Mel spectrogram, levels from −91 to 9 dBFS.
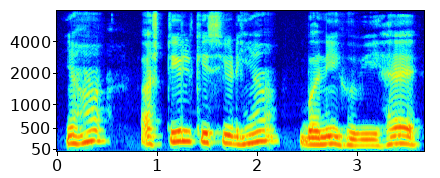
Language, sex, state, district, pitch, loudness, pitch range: Hindi, male, Jharkhand, Ranchi, 170 Hz, -15 LUFS, 155-205 Hz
